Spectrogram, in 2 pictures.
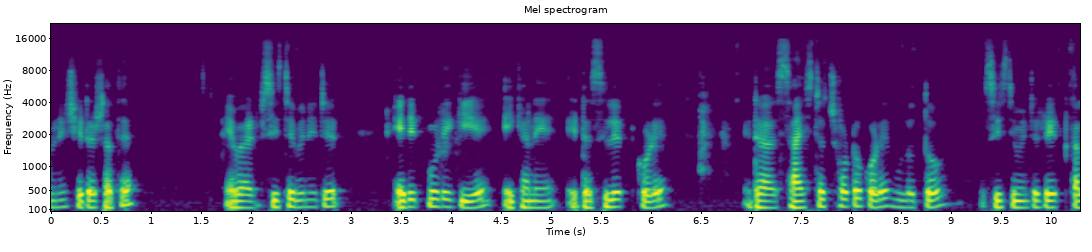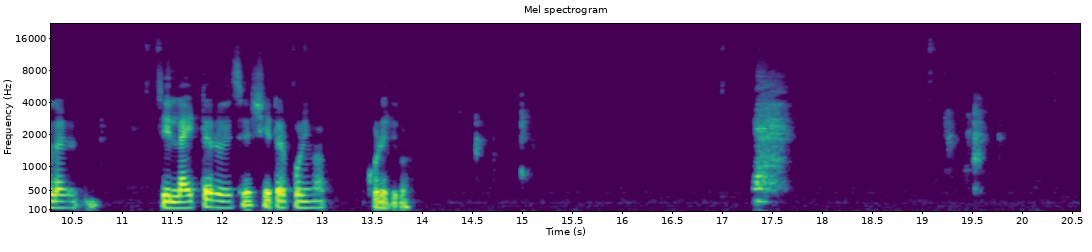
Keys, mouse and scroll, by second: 0.5 ctrl+j, 2.4 click, 4.9 KP_3, 5.8-6.6 scroll up 2, 6.6 alt+z, 7.0 shift+middle click, 7.8 s, 13.8 KP_7, 15.1 KP_Decimal, 17.1 click, 20.2 scroll down 5.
